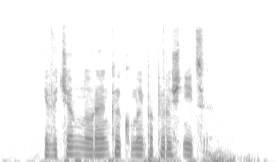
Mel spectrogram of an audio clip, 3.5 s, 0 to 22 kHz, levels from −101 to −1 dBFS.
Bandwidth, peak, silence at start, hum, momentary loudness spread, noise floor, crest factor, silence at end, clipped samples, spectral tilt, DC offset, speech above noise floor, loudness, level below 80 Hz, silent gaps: 13 kHz; -44 dBFS; 0.55 s; none; 7 LU; under -90 dBFS; 20 dB; 0.25 s; under 0.1%; -4 dB/octave; under 0.1%; over 28 dB; -61 LUFS; -80 dBFS; none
